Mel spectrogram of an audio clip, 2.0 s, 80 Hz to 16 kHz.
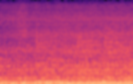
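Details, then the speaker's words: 1956 Chevy Bel Air V8 after carburetor rebuild, cold start with partial choke still on; idle picks up RPM and smooths as choke is released, deep steady even rumble, no knocks or misses: normal cold idle on choke. "So now you can hear her picking up RPM. You can hear the idle smoothing out a little. We can release a little more of the choke."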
